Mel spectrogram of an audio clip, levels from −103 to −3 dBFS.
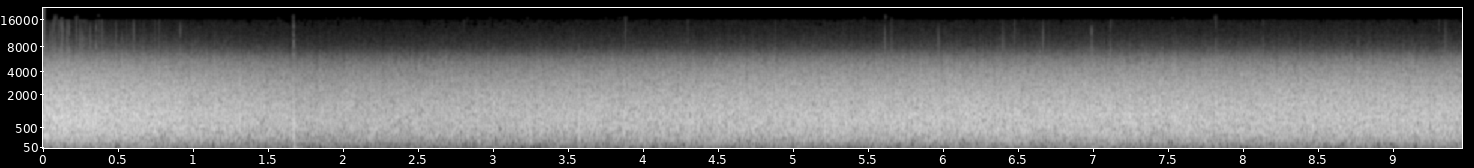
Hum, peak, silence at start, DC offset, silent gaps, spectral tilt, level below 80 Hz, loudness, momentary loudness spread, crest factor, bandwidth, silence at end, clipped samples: none; -6 dBFS; 0 s; under 0.1%; none; -3.5 dB/octave; -58 dBFS; -19 LUFS; 6 LU; 14 dB; 14 kHz; 0 s; under 0.1%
